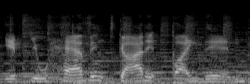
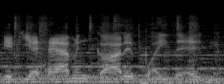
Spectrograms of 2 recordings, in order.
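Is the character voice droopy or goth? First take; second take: droopy; droopy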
